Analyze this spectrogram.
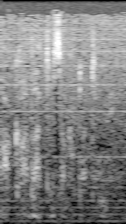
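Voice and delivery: breathy whispered aside; whispered psalmist's confession. Acted. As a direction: breathe it like a private prayer. Psalmist's inner words, whispered.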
